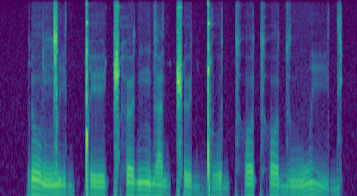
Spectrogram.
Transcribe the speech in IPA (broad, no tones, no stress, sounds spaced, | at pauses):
ɾ o ŋ͡ǀ i d ǃ e ǁʰ œ d n d a d ǁ ø d ɡ͡ǃ o d tʰ ɔ tʰ ɔ d u w i d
